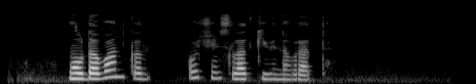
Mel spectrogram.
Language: Mari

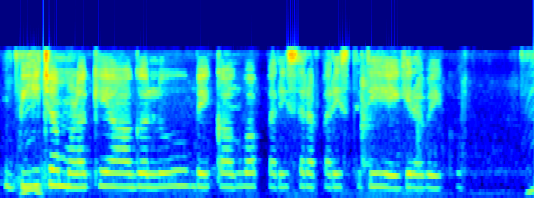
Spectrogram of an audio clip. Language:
Kannada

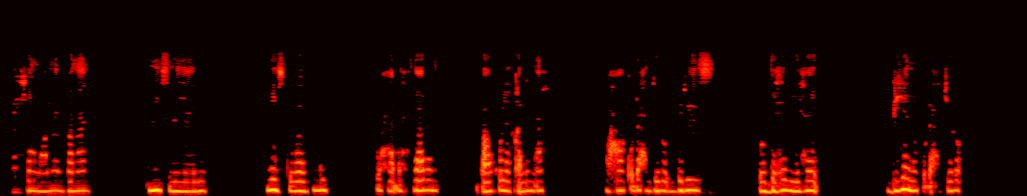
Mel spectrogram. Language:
Somali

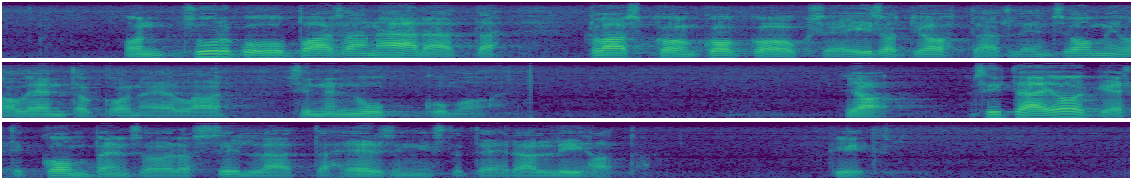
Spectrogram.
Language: Finnish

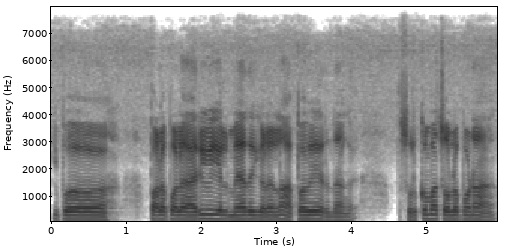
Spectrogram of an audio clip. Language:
Tamil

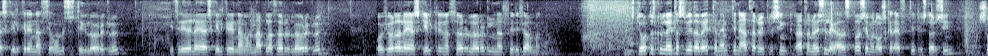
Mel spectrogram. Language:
Icelandic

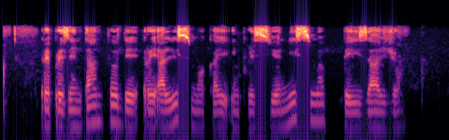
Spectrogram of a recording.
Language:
Esperanto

